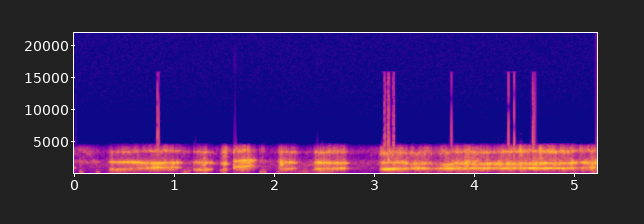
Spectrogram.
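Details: Burping from a male after a dinner that didn't agree with him: a series of short croaky belches followed by one long drawn-out burp.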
